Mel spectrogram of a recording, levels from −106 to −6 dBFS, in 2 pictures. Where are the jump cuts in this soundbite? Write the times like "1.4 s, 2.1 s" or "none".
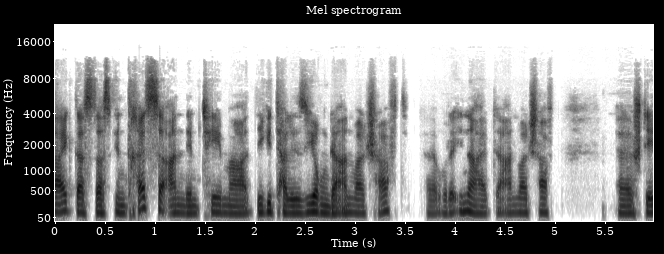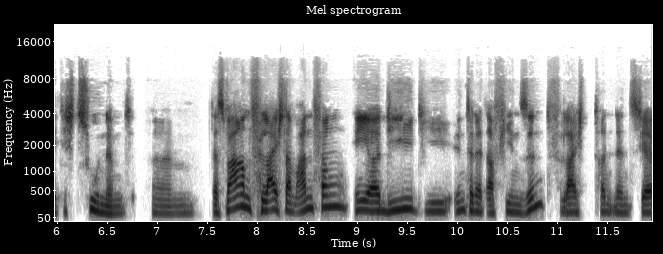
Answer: none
